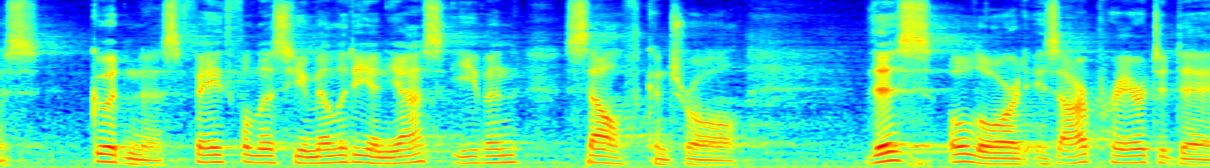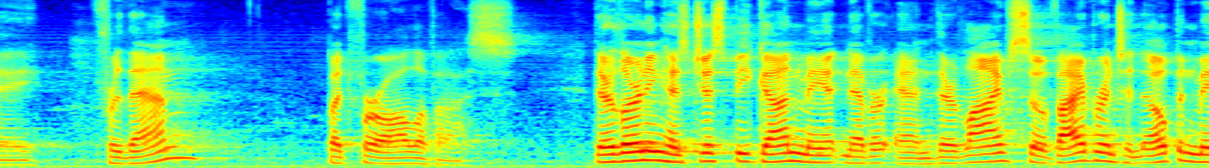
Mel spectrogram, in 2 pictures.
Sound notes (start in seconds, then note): none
